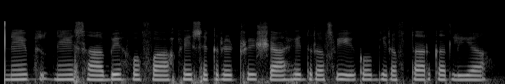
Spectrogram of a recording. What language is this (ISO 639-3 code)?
urd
